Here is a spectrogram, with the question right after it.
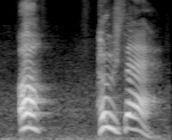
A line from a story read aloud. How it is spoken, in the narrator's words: cried the man, waking suddenly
